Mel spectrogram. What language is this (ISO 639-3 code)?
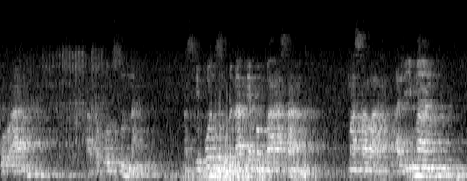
ind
